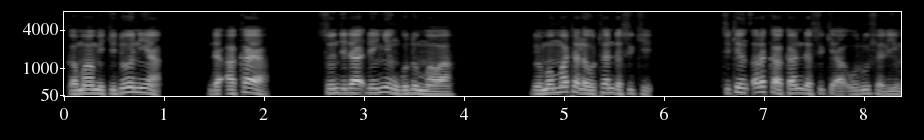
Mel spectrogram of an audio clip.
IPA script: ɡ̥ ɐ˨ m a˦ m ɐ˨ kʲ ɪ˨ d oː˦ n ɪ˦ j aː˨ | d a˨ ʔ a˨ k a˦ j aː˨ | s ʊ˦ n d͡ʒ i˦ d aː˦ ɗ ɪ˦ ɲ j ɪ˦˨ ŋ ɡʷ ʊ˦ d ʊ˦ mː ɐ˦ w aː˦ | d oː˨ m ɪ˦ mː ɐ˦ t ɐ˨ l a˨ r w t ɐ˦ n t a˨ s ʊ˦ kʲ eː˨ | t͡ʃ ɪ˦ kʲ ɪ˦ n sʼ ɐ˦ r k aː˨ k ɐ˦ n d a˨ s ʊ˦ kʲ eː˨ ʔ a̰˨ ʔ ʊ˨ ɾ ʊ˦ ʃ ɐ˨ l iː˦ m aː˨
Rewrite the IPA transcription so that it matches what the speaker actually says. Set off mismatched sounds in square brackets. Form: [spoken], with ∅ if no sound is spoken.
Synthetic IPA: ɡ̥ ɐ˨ m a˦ m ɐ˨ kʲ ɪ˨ d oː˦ n ɪ˦ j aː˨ | d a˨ ʔ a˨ k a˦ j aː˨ | s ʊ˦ n d͡ʒ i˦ d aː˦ ɗ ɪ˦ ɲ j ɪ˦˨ ŋ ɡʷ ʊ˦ d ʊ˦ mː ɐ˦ w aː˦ | d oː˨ m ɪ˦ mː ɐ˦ t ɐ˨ l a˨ [∅] w t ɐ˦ n [d] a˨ s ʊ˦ kʲ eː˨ | t͡ʃ ɪ˦ kʲ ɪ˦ n sʼ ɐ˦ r k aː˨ k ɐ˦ n d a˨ s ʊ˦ kʲ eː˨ ʔ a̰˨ ʔ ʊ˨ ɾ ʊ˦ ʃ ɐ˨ l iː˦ m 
